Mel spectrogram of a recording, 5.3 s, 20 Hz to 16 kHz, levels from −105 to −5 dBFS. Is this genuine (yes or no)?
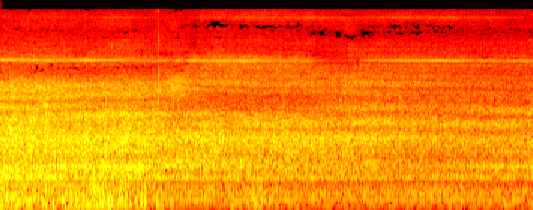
yes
